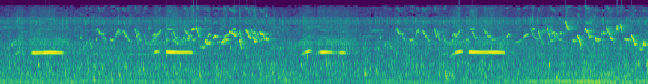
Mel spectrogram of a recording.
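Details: Noisy chorus of lemon-bellied white-eyes from Lombok, used as a lure to make birds sing: dense bursts of sharp rising and falling chirps, with occasional short level whistled notes.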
